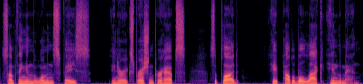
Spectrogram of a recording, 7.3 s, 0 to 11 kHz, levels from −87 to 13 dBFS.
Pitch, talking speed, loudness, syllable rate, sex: 130 Hz, 130 wpm, -19 LUFS, 4.4 syllables/s, male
